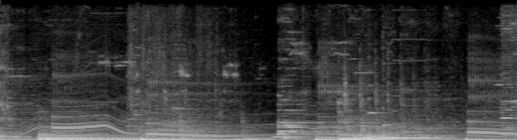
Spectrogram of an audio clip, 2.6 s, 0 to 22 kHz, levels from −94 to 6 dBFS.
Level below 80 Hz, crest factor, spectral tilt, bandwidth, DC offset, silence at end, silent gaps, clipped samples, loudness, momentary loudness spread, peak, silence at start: -28 dBFS; 16 dB; -7 dB/octave; 16 kHz; under 0.1%; 0 s; none; under 0.1%; -22 LUFS; 9 LU; -4 dBFS; 0 s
